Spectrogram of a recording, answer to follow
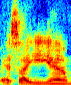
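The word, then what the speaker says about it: SIEM: The SIM uh project uh SIM which pronounced SIM or just stands for security information and event management.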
